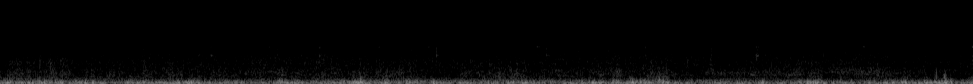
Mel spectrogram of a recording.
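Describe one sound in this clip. Wind blows and rumbles outdoors.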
